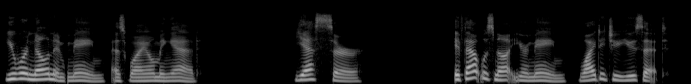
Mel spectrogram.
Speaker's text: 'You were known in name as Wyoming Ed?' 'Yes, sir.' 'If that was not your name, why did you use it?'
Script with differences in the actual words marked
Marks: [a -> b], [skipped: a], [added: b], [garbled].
'You were known in name as Wyoming Ed?' 'Yes, sir.' 'If that was not your name, why did you use it?'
